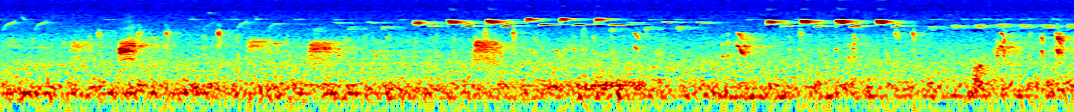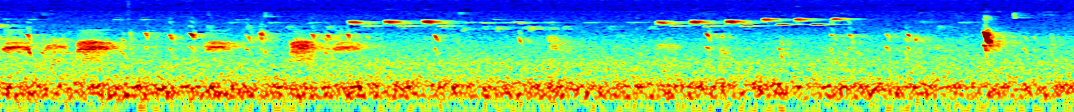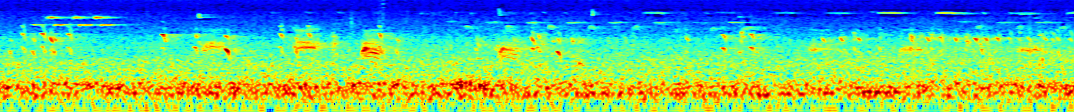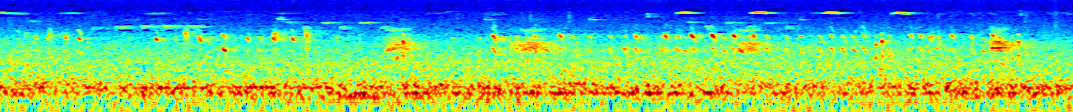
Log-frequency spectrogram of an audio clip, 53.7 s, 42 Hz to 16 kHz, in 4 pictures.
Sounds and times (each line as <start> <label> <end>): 0.9 Crows 2.1
3.1 Crows 4.5
12.3 Crows 15.1
15.8 Crows 18.0
29.3 Crows 31.8
45.1 Crows 45.6
46.4 Crows 47.5
52.6 Crows 53.3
